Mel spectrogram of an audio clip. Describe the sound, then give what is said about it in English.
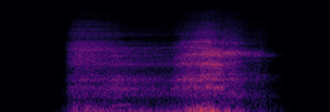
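A person groans in one long, breathy exhale lasting about a second and a half. It swells louder toward the end before fading out, with no speech. “I was just groaning.”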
